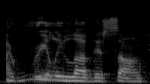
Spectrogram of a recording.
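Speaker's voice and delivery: ordinary talk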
